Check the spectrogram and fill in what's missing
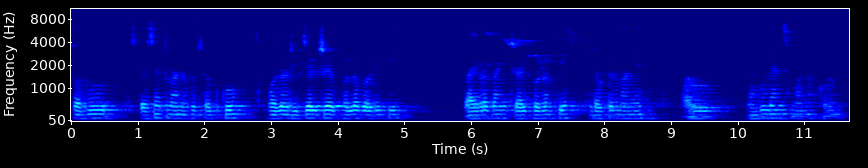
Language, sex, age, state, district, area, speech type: Odia, male, 18-30, Odisha, Koraput, urban, spontaneous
